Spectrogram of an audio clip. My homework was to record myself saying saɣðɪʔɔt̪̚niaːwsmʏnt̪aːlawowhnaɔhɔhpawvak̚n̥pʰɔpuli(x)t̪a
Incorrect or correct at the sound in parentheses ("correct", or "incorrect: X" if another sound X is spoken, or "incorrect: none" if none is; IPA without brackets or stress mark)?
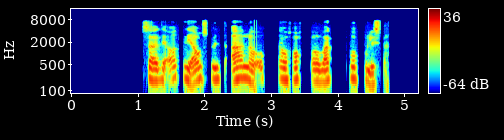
incorrect: s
